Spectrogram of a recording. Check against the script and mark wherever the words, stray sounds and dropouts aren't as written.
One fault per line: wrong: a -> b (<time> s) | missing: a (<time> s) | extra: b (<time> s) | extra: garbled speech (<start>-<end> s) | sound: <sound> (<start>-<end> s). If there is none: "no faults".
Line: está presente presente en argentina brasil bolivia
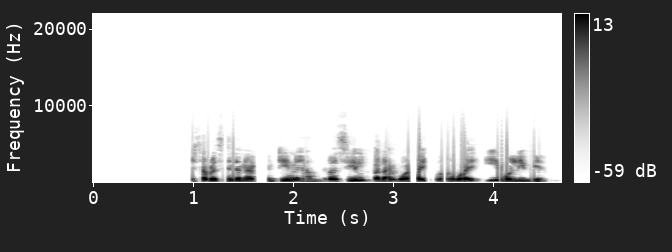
missing: presente (1.4 s)
sound: dropout (1.6-1.8 s)
extra: paraguay uruguay y (2.8 s)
